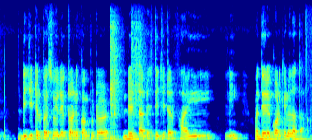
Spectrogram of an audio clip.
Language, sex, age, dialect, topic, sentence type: Marathi, male, 41-45, Southern Konkan, banking, statement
